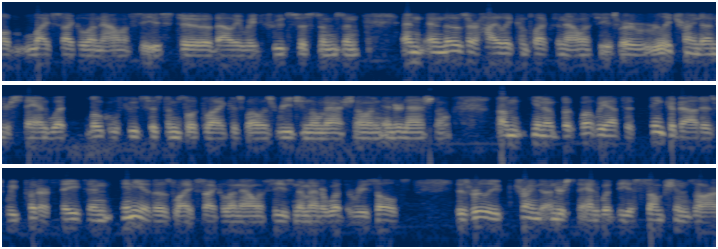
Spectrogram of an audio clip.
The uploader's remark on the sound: phones in to talk to us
